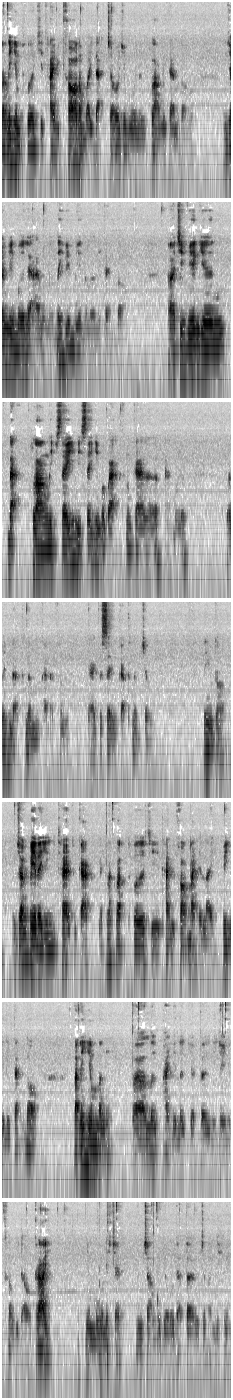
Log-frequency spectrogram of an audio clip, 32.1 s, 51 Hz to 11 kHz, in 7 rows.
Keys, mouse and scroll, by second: 0.7 scroll down 1, 0.9 middle click, 1.7 middle click, 4.2-5.0 scroll up 4, 5.0 middle click, 6.5-7.0 scroll down 1, 7.0 middle click, 8.2-8.6 scroll down 2, 10.7-11.1 scroll down 3, 11.1 middle click, 13.0-13.8 scroll up 5, 13.8 middle click, 15.3 middle click, 17.4 scroll down 1, 20.9-21.6 scroll down 3, 22.3 middle click, 23.4-24.1 scroll up 2, 24.1 middle click, 27.5 scroll down 1, 27.8 middle click, 28.4 middle click, 28.8 typing, 30.9 middle click, 31.9-32.0 scroll down 4.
